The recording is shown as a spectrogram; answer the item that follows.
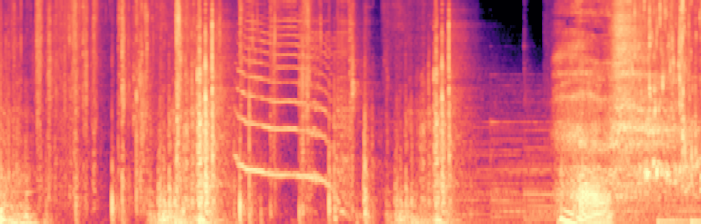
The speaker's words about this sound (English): After they were gone, Robert poured himself a very large drink.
